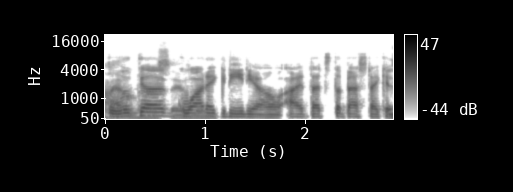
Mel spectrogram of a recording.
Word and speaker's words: Guadagnino: Guadagnino? Luca Guadagnino. That's the best I can do. I don't know if there's like a silent G in there, if it's like a lasagna type of Italian name, but it's like Luca Fettuccine Alfredo.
